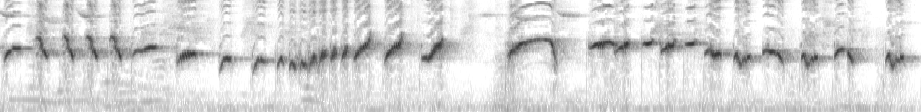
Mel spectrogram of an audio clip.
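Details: Greater green leafbird, a kept singer whose voice is said to stir rivals to reply and fight: dense, varied whistled phrases, fast trills and chattering notes with a single brief pause, then more bright repeated whistles.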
